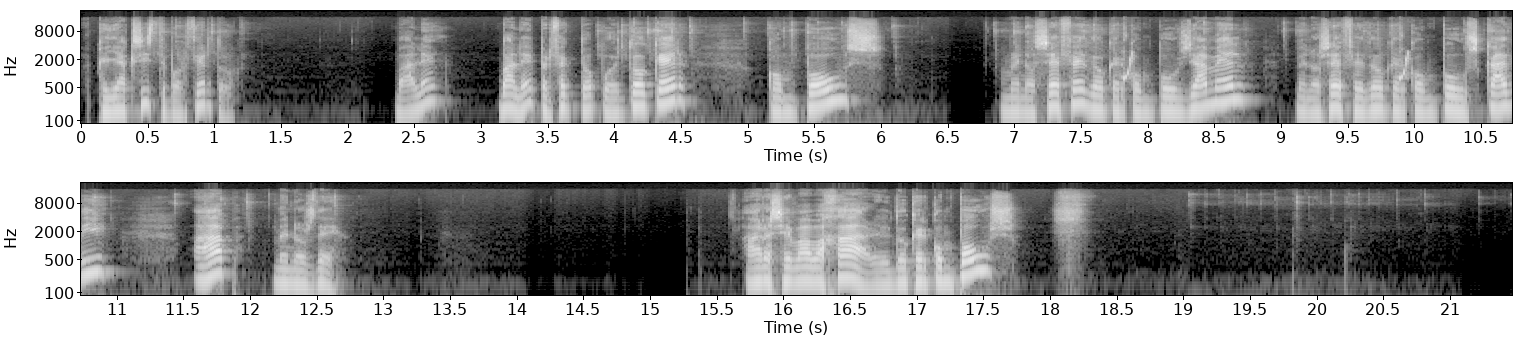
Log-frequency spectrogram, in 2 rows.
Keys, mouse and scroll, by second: 0.2-1.5 typing, 3.5-12.5 typing, 19.5-21.4 typing.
